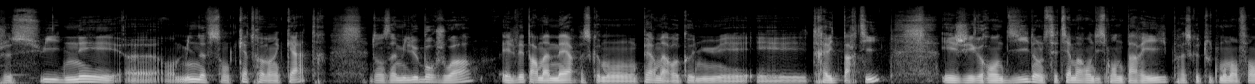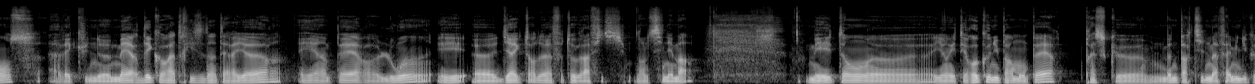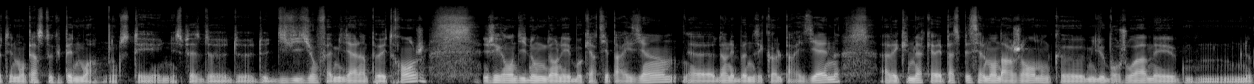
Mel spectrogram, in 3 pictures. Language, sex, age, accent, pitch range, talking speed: French, male, 30-49, French, 80-95 Hz, 190 wpm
